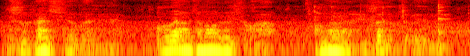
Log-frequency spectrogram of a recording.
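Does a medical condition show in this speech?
Yes: tongue cancer, partial glossectomy.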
